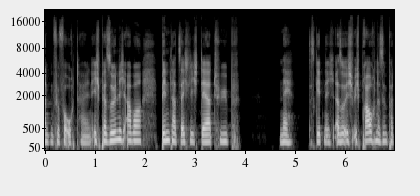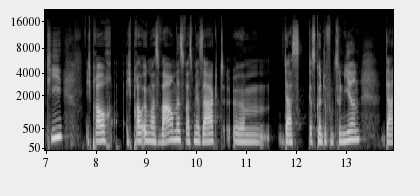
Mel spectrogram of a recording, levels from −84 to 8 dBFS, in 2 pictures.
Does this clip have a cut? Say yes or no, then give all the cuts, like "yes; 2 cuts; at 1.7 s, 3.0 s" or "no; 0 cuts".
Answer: no; 0 cuts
